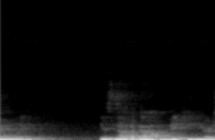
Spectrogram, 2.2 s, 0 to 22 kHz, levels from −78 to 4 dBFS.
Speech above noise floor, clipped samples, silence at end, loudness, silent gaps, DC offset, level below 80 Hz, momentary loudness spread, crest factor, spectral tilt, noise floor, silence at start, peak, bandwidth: 36 dB; under 0.1%; 0 s; -14 LUFS; none; under 0.1%; -34 dBFS; 9 LU; 12 dB; -12 dB/octave; -47 dBFS; 0 s; 0 dBFS; 2.6 kHz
